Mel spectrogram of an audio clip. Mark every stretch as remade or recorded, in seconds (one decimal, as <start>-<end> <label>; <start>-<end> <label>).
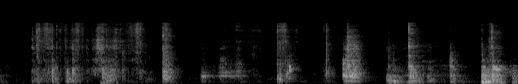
0.0-1.9 recorded; 1.9-3.8 remade; 3.8-5.2 recorded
